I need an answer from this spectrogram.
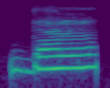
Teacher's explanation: Ujung pangkal ujung lidah bertemu dengan pangkal gigi. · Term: huruf dal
